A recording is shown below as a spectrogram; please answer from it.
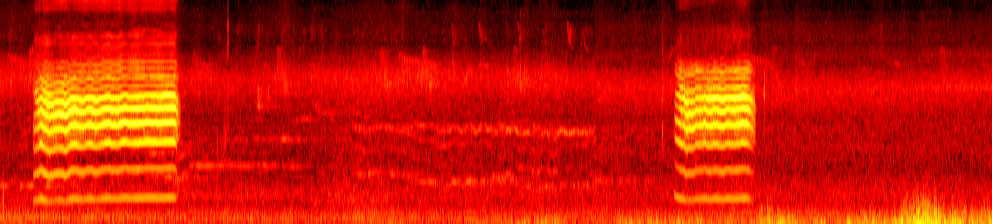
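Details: Grazing water buffalo herd: a long, nasal bleating call of about two seconds, then a quieter stretch with faint calls from other animals, then a second, shorter bleat around ten seconds, over a steady high background hiss.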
